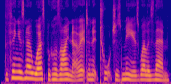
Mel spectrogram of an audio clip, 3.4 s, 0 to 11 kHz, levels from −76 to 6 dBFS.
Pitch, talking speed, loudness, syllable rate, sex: 195 Hz, 300 wpm, -18 LUFS, 6.8 syllables/s, female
